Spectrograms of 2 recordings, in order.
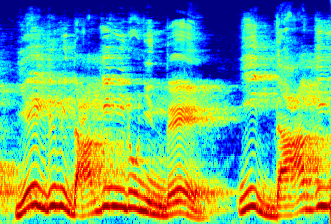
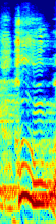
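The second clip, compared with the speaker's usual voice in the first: mock fart noise; much slower than usual. 조용한 수업 중 방귀 흉내. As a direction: squeak out a fart in silent class.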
